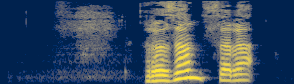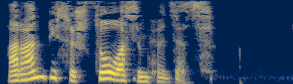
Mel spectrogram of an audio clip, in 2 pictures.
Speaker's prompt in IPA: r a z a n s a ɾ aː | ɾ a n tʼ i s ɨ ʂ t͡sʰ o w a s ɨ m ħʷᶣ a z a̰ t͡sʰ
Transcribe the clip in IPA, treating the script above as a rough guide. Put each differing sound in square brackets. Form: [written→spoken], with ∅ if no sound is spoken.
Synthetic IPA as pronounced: r a z a n s a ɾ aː | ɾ a n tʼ i s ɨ ʂ t͡sʰ o w a s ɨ m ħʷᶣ a [z→d͡z] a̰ t͡sʰ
